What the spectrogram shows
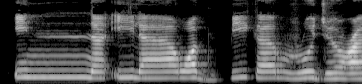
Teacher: नून मुशद्दद है, यहाँ पे गुन्ना होगा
